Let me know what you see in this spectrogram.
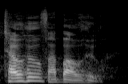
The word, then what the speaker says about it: tohu vabohu: It's a Hebrew, it's poetry, it's Hebrew, and it rhymes, tohu vabohu.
